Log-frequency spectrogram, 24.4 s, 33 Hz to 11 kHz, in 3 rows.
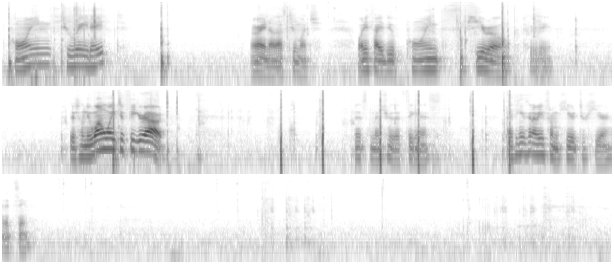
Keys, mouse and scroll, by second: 1.0 KP_8, 4.2-7.2 drag, 7.5-10.5 middle drag, 9.5 KP_1, 10.3 z, 11.2 scroll up 1, 11.7 scroll up 2, 11.9 shift+middle drag, 12.5-13.1 scroll up 2, 13.3 shift+middle click, 13.9-14.4 scroll up 2, 14.5 shift+middle drag, 16.9 click, 17.3 click, 19.0 click, 19.6-21.2 scroll down 4, 21.2-22.4 drag, 21.2-22.0 scroll down 2, 22.7-24.1 scroll up 6.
